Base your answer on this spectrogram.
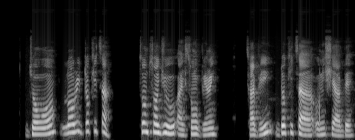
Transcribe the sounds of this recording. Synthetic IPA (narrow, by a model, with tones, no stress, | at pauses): d͡ʒɔ˨wɔ˨˦lɔ˦ɾi˦do˦ki˦ta˦˨ | to˦n̩˦tɔ˦d͡ʒu˦a˨i˨sũ˨o˧˨bĩ˨˦ɾ̃ĩ˦˨ | ta˨bi˨˦do˦ki˦ta˦˨o˧nĩ˦ʃɛ˦a˧bɛ˧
